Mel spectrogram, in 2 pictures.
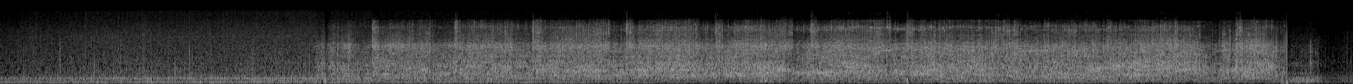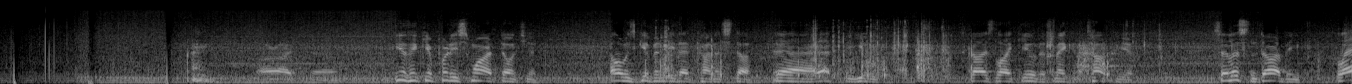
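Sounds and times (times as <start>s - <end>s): roller skates rolling on hard floor: 3.2s - 13.2s, 20.1s - 23.2s.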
